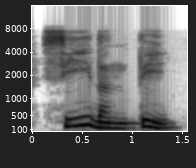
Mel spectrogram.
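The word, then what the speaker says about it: सीदन्ति: सीदंती। आसान है, बड़ी मात्रा है, पहले तो बड़ा बोल लंबा खींचेंगे।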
